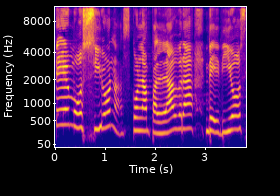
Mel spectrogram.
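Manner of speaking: slow, emphatic, stressed reading.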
